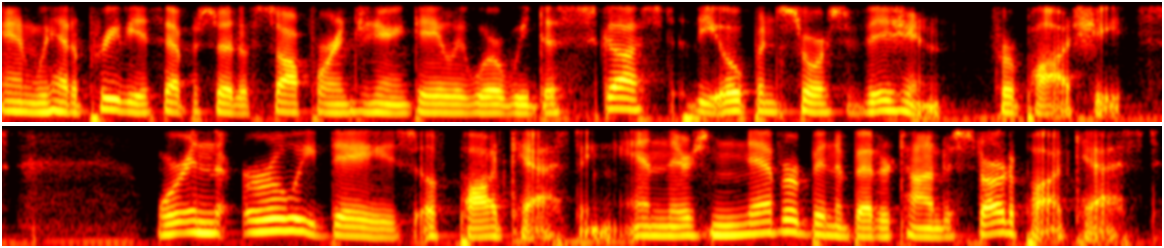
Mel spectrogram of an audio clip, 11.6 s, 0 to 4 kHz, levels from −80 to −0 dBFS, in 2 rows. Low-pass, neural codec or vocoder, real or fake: 3.6 kHz; codec, 44.1 kHz, 7.8 kbps, DAC; fake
